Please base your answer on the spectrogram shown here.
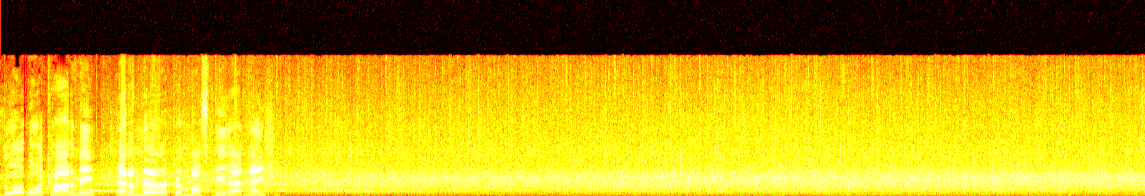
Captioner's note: applause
